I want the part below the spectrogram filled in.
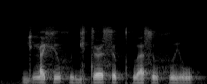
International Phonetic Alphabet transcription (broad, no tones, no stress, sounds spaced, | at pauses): ɡ i̤ ŋ a xʲ u xʷ a̤ ɡʲ ɘ t ə˞ s ə˞ kʷʰ a s u xʷ i w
